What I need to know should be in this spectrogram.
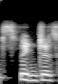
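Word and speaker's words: sphincter: इसमें ना स्प्रिंटल्स में एच गायब है तो स्प्रिंटल बोलना है उसको। ठीक है? तो पता नहीं क्यों एच क्यों लगाते हैं जब साइलेंट है तो आई डोंट नो।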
